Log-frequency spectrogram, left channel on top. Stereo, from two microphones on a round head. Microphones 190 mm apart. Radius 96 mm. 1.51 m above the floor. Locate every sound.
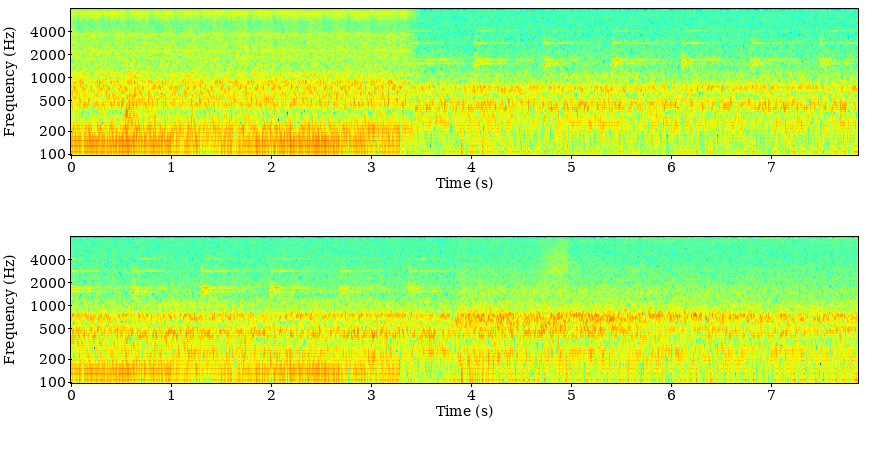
Only background noise.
